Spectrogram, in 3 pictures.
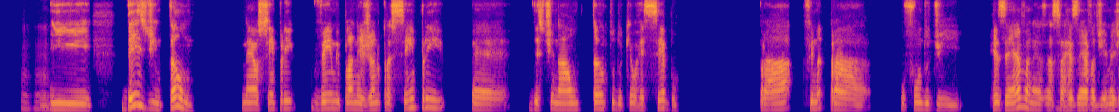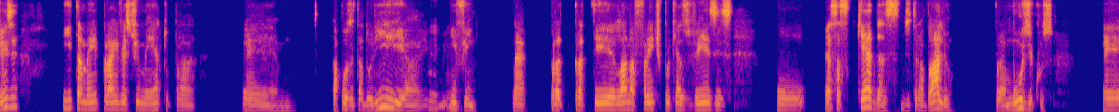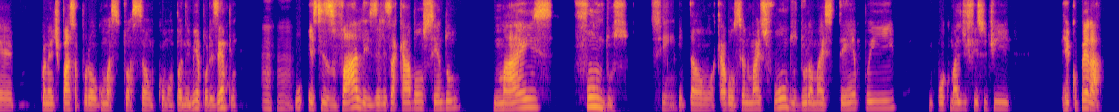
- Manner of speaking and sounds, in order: unintelligible speech; "emergência" said as "emergênzia"; tapping
- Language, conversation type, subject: Portuguese, advice, Como equilibrar o crescimento da minha empresa com a saúde financeira?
